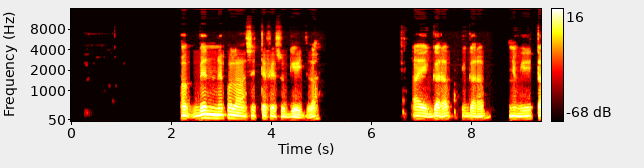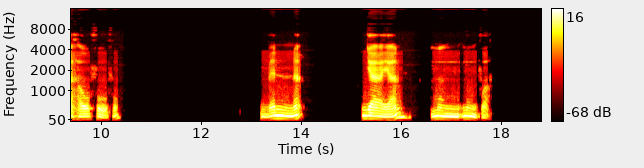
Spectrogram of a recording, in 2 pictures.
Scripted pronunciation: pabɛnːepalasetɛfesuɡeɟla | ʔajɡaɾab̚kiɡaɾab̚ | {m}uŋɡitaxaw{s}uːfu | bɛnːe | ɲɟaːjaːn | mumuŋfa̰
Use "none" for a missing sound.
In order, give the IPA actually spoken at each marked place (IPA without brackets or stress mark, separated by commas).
ɲ, f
